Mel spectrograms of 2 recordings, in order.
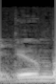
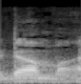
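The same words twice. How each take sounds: First: DUMBA said as DOOM-ba, with an "oo"; first pronunciation option. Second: DUMBA said as DUM-ba, short "uh"; second pronunciation option. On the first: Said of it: "Let's clear this up right away". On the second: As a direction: say DUMBA like "dumb-uh". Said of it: "and he said Dumba". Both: Retold or imitated.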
